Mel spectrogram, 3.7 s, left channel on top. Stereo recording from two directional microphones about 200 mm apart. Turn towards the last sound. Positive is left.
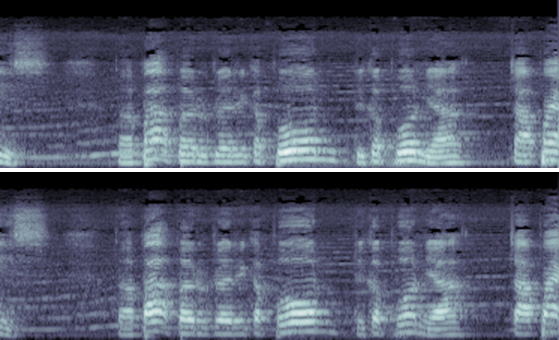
turn(degrees=-50)  # may be behind; listen again after turning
